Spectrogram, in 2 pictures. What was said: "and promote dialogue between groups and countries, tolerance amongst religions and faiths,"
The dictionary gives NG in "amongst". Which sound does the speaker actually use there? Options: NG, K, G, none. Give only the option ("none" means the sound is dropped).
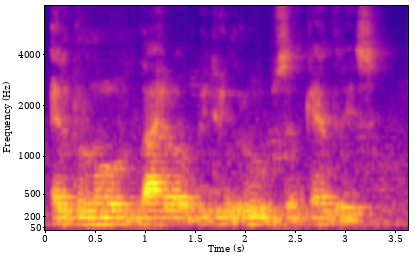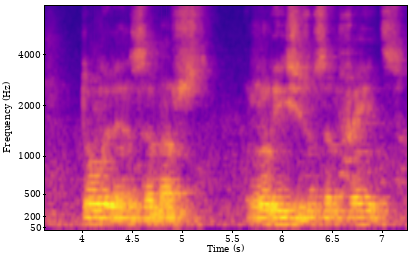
none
